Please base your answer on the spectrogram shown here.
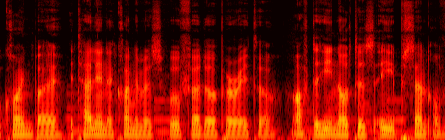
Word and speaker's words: Pareto: I mean, Pareto is the American way of saying it, and I'm British, so it's Pareto.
